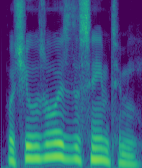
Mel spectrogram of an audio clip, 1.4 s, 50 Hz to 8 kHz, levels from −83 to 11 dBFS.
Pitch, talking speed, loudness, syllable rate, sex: 145 Hz, 335 wpm, -14 LUFS, 6.9 syllables/s, male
